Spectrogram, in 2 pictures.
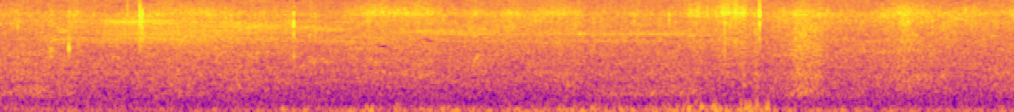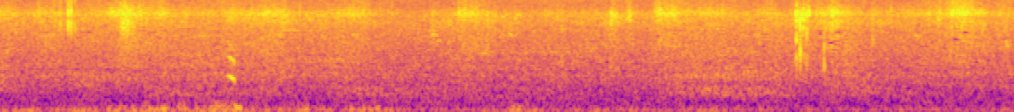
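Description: Near-quiet outdoor ambience: a low rumble underneath, with a few brief, faint high squeaks and light clicks.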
